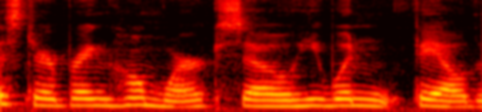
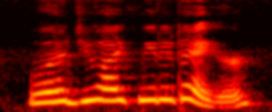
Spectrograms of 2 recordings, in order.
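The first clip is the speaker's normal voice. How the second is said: higher voiced dad, a touch of a different man; lightly voiced father; 9 semitones higher, faster than usual. Father checking on son about sister, lightly voiced higher.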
